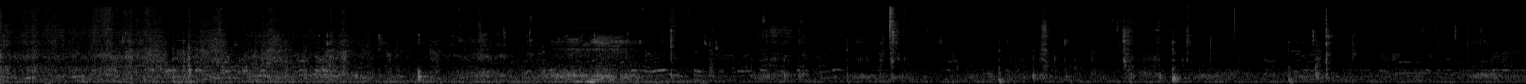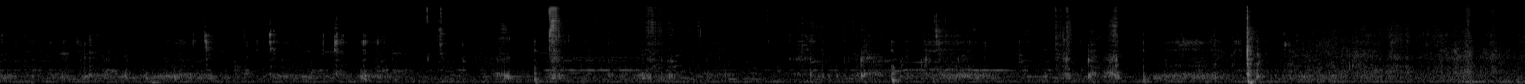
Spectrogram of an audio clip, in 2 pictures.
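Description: A person chewing and eating shrimp-boil food close to the microphone: quiet mouth and chewing sounds with scattered sharp clicks.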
